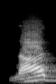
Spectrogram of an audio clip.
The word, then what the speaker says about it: नाद: Yeah, Nad means actually the right pronunciation.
